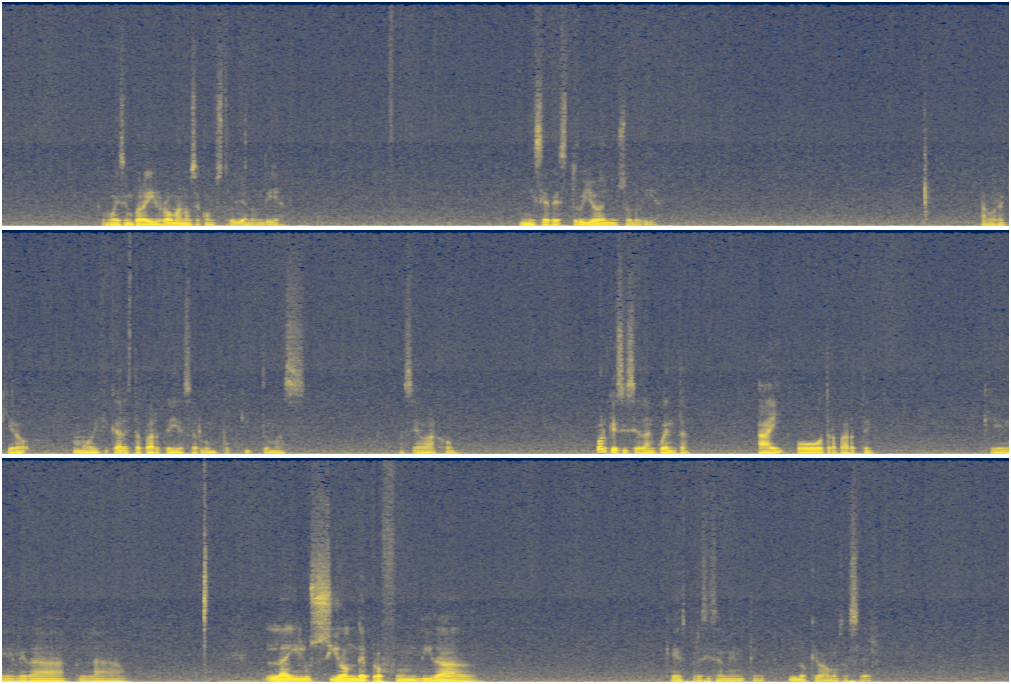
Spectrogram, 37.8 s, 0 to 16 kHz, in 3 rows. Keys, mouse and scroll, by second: 0.3 click, 1.8 click, 3.1 click, 5.2 scroll down 2, 8.2-8.7 scroll up 2, 9.8 click, 10.7 click, 11.2 click, 12.9 ctrl+click, 15.1-20.3 drag, 21.8 click, 24.8 click, 27.2 click, 29.8 click, 33.3 click, 35.0-36.5 drag, 37.3 click.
